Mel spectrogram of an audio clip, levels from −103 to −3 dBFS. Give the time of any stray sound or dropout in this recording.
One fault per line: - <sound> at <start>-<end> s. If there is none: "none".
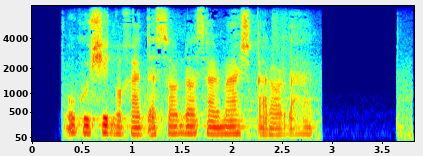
none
